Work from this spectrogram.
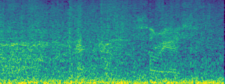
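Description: Several grenade blasts roar together in a Space Marine multiplayer match, a loud, dense rumble of overlapping booms and debris, with a player's voice partly heard over the din.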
